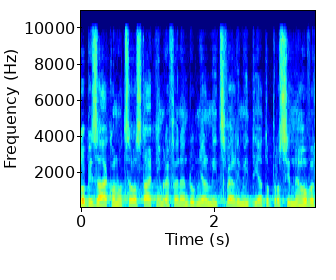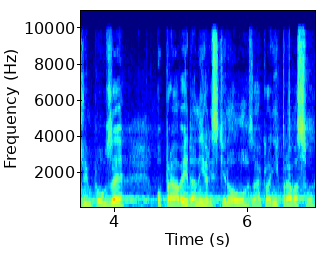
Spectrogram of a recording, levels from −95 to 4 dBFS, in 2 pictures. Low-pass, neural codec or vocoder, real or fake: 9.9 kHz; vocoder, 44.1 kHz, 128 mel bands, Pupu-Vocoder; fake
